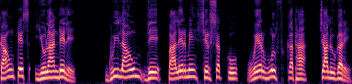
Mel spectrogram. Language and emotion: Nepali, neutral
